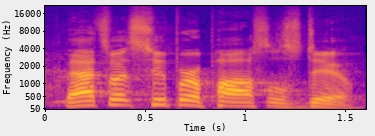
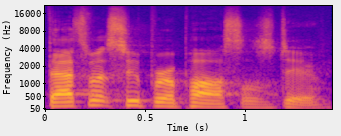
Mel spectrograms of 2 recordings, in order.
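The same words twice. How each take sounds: First: Said louder through a laugh; a chuckling "That's what super apostles do."; laughing punchline. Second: Said in the usual way. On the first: Real, not acted. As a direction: land "That's what super apostles do." while still amused.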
